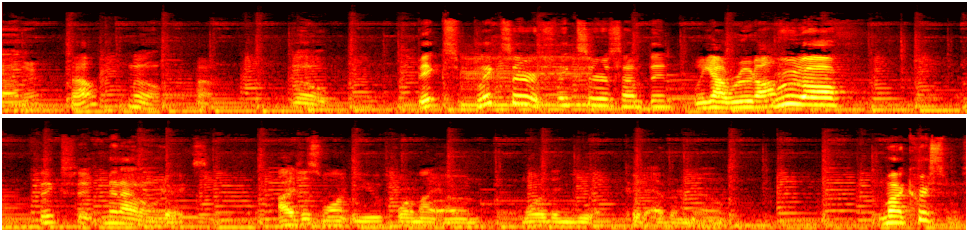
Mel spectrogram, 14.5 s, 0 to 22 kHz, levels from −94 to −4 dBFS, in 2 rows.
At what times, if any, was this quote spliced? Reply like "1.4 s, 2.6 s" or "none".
8.5 s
